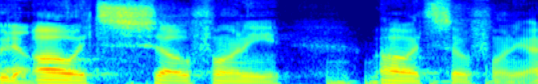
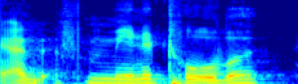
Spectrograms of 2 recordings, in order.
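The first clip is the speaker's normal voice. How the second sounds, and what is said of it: Mock Canadian accent, elf-like voice. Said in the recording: “You talk like a little elf ... I love how Canadian people talk like a little elf ... making fun of, like how Canadian people talk”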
